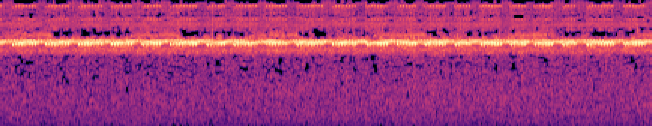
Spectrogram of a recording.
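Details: Insect chirping for calm background listening, a bright, high trill broken into regular rapid pulses about three per second, steady across the whole stretch.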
